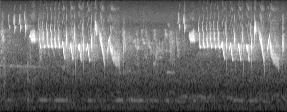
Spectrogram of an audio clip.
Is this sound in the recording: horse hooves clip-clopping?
no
